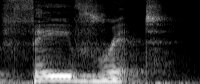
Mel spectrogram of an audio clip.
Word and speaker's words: favorite: ends in R so we usually say favorite instead of favorite the adjective separate two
